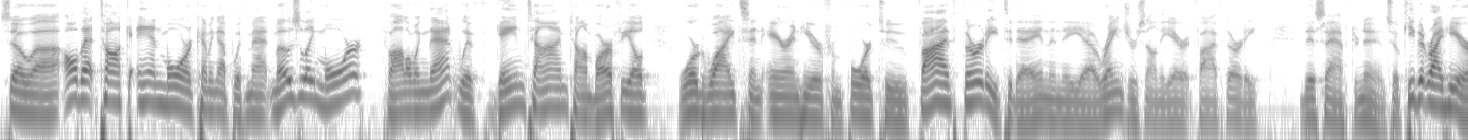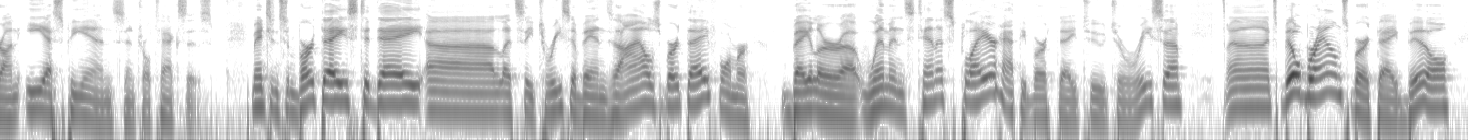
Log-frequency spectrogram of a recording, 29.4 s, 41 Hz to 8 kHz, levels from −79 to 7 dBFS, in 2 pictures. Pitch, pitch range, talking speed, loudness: 120 Hz, 100-150 Hz, 160 wpm, -36 LUFS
